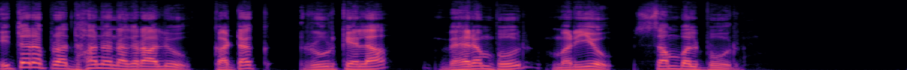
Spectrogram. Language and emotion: Telugu, neutral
